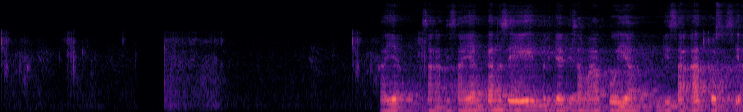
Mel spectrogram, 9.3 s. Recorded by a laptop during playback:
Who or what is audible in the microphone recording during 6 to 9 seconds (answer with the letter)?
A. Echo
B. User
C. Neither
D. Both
B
